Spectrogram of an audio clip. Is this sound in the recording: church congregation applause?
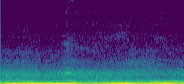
no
